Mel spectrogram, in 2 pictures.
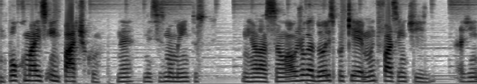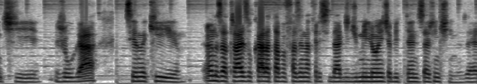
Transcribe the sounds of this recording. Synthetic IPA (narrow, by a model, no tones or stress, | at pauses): ũpowkʊmajzẽpat͡ʃi̥kʊnɛnesɪzmomẽnt̪ʊs | ẽɦelasɐ̃w̃awzʒoɡad̪oɾɪspoɾkeɛmũj̃t̪ʊ̥fasiwaʒẽnt͡ʃɪ | a̰ʒẽnt͡ʃɪʒuɡa | sẽnd̪ʊkʰɪɐ̃nʊzat̪ɾazʊkaɾɐt̪avɐfazẽnd̪ʊɐfelisid̪ad͡ʒɪd͡ʒɪmiʎõj̃zd͡ʒɪabit̪ɐ̃nt͡ʃɪzaɾʒẽnt͡ʃĩnʊsɛ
